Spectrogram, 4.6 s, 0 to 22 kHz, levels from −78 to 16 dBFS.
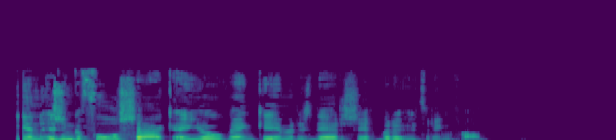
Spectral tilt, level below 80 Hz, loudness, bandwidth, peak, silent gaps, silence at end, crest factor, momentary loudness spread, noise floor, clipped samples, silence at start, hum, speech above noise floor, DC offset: -4.5 dB/octave; -66 dBFS; -19 LUFS; 11.5 kHz; 0 dBFS; none; 1.05 s; 20 dB; 19 LU; -81 dBFS; under 0.1%; 0.15 s; none; 61 dB; under 0.1%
